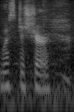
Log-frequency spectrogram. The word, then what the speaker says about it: Worcestershire: A viewer wrote in and said It's Worcestershire. Worcestershire, Worcestershire.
